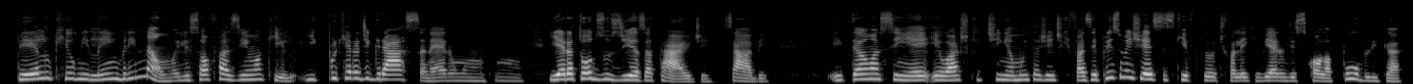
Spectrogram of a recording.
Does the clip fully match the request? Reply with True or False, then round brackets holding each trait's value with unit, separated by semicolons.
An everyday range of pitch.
False (5.9 semitones)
